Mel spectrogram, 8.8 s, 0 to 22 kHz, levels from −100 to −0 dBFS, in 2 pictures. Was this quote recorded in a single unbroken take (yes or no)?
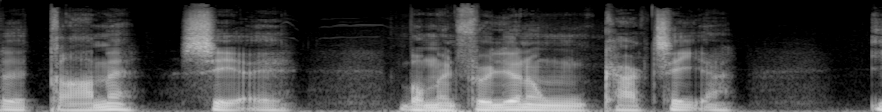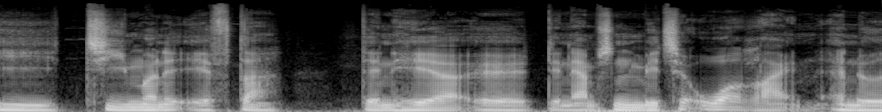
yes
